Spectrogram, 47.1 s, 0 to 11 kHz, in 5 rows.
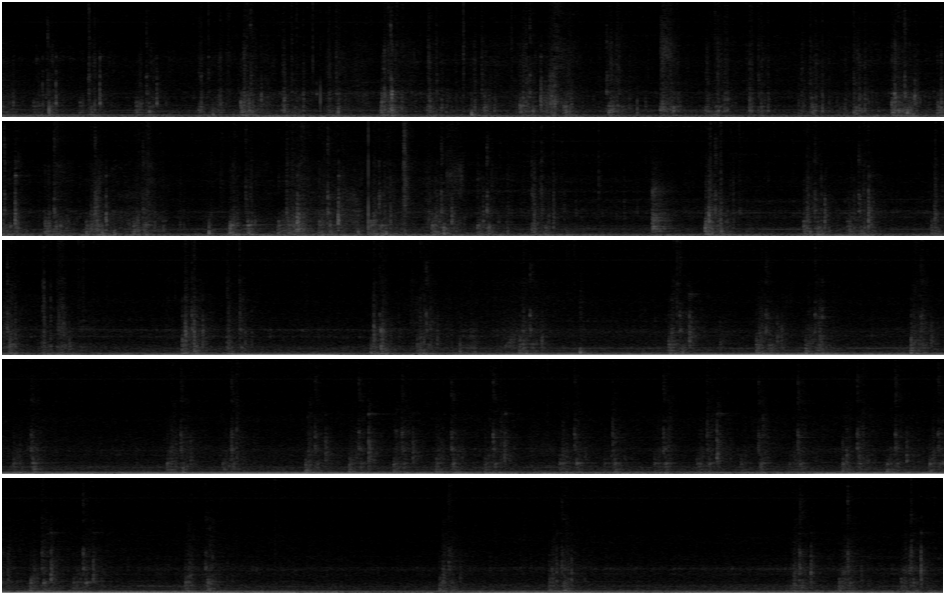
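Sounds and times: rapid irregular ticking: 0.0s - 27.3s
electric wheelchair motors humming: 0.0s - 47.0s.

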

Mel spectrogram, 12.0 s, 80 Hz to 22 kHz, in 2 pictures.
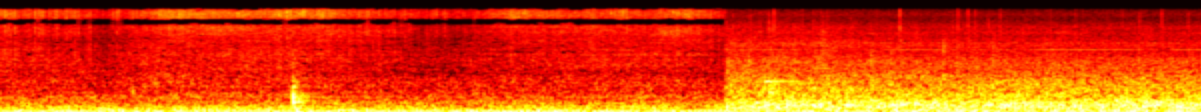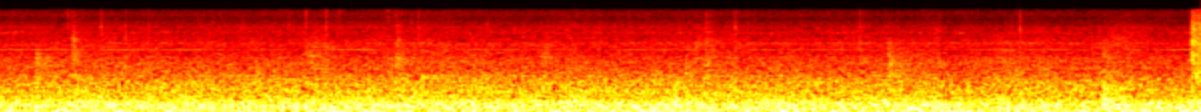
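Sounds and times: batter sizzling on waffle iron: 0.0s - 12.0s
steady low hum: 1.9s - 12.0s.

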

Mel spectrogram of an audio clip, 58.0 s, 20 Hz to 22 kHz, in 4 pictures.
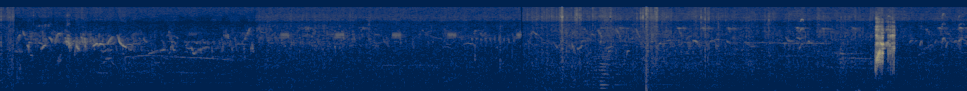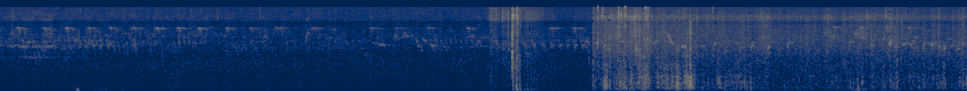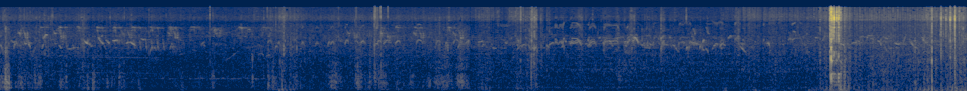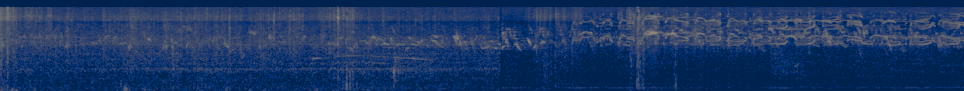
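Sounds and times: wingbeats and rustling: 7.5s - 12.4s, 21.8s - 49.7s, 51.3s - 54.9s
nestlings begging calls: 13.1s - 13.4s.

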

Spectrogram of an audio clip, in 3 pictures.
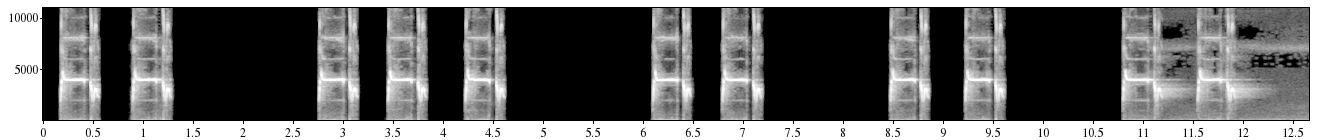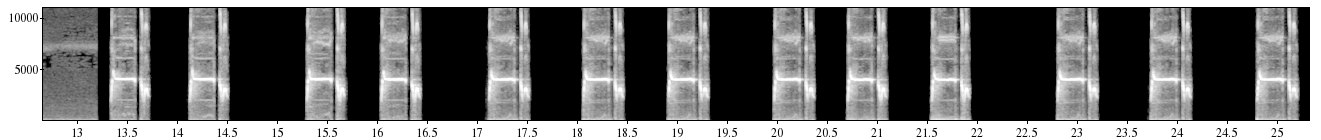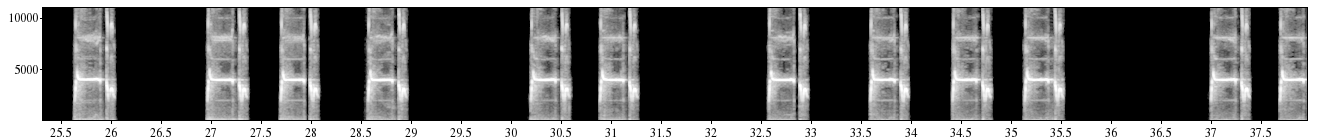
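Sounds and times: bird calling sharp notes: 0.2s - 1.3s, 2.8s - 4.6s, 6.1s - 7.2s, 8.5s - 9.6s, 10.8s - 14.6s, 15.3s - 16.4s, 17.1s - 17.5s, 18.1s - 19.3s, 20.0s - 22.0s, 22.8s - 23.2s, 24.8s - 26.0s, 33.6s - 35.6s.

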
